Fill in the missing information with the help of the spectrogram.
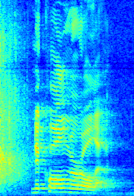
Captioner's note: applause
